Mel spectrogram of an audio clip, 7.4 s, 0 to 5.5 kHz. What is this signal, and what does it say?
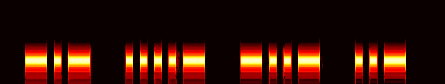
Morse code, heard as a keyed tone, about 10 wpm, spaced as for 8 wpm, 600 Hz. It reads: K4XU
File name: Callsigns-10-8wpm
